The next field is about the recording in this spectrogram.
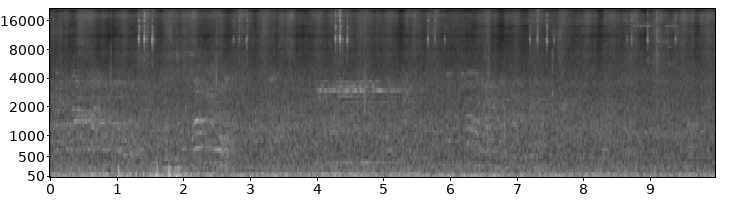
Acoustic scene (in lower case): residential area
